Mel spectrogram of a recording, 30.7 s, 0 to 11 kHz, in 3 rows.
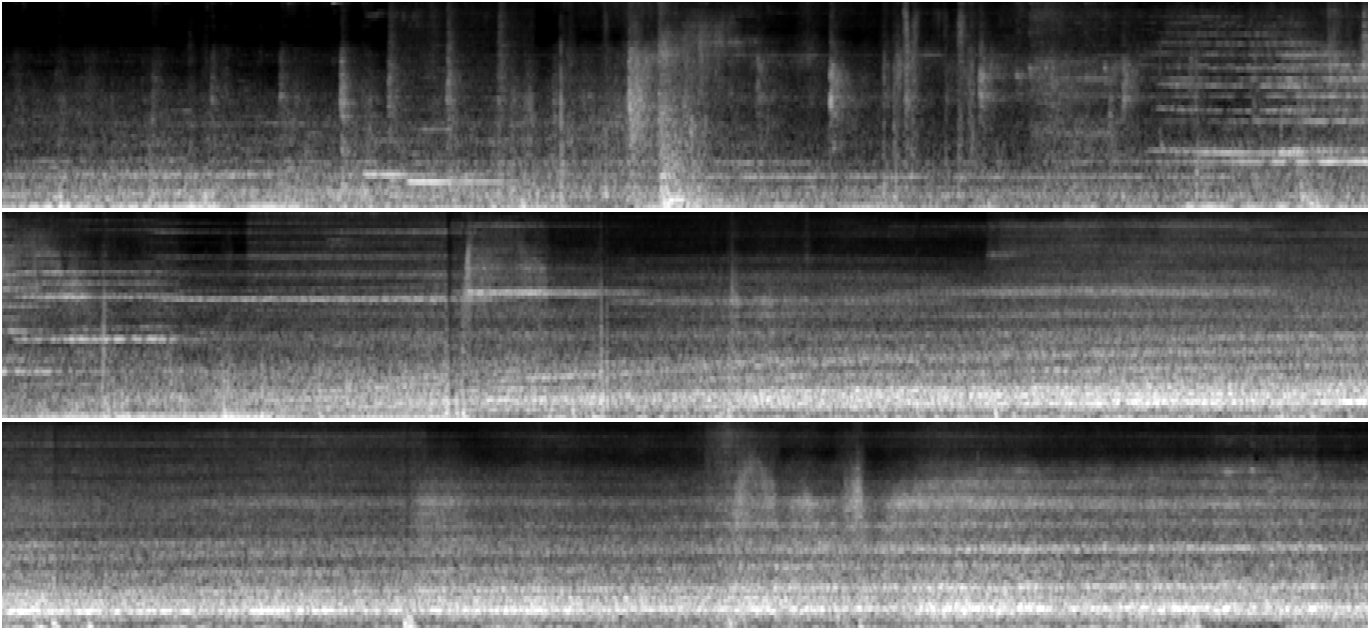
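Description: An R160 subway train pulling out of the station. A sharp knock comes about five seconds in, then its traction motors give a rising series of stepped tones as it starts to move. Its running noise grows louder as the cars speed past.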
